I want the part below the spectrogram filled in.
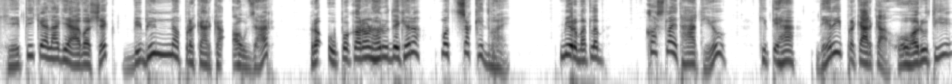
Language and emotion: Nepali, surprised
